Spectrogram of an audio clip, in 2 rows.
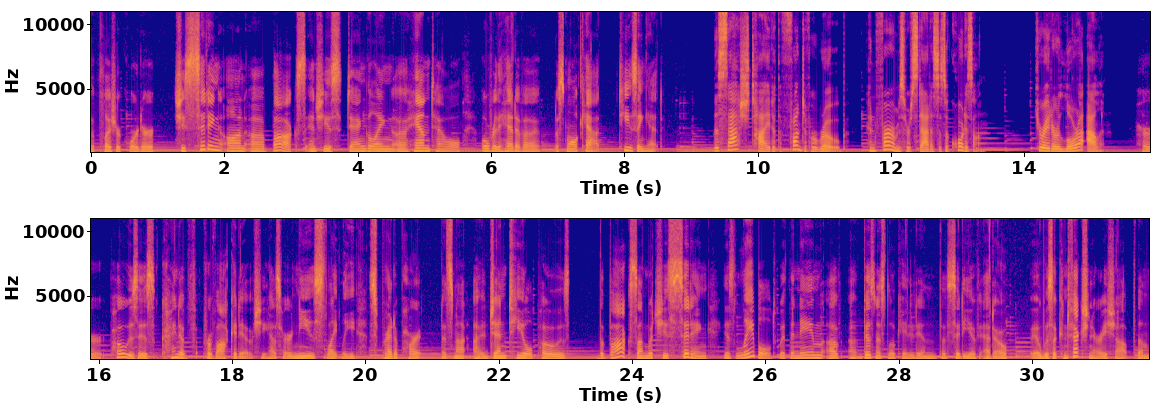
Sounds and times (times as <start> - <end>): Speech: 0.0 - 8.6, 9.4 - 13.4, 14.2 - 31.7
Music: 0.0 - 31.7.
